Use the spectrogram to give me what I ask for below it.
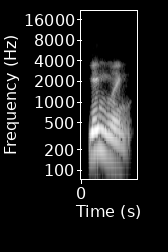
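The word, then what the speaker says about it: Yuengling: pack of of uh Yingling see I said it right this time people are you okay Yingling I always say youngling because it pisses off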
